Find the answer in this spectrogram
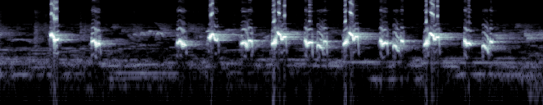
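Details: Sooty-headed bulbul in ropel style said to set other bulbuls singing: a few spaced notes opening into a fast, jaunty series of liquid whistled couplets, over a soft steady hum.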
